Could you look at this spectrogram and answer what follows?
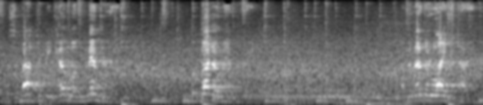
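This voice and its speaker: A man giving a solemn, declamatory dramatic stage reading. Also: high-pitched. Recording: roomy distant recording with music underneath.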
